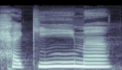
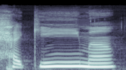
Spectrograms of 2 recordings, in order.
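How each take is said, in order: The two takes are said the same way.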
